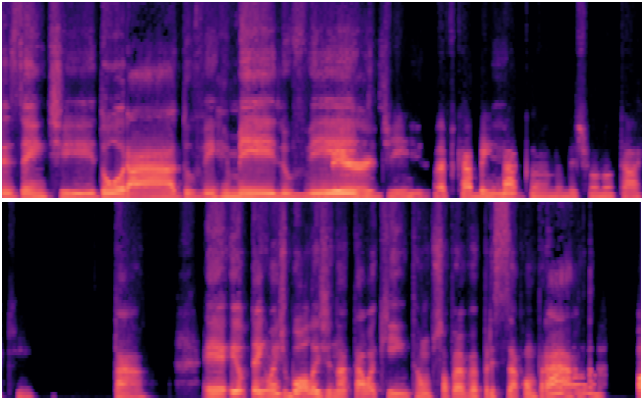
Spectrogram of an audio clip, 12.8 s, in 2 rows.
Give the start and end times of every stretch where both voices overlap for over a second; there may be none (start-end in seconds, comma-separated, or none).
2.6-3.9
